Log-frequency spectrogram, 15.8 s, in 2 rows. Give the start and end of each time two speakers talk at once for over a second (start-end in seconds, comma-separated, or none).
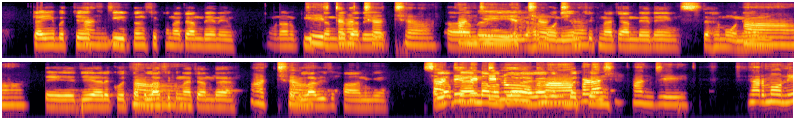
4.6-5.8, 12.2-14.0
